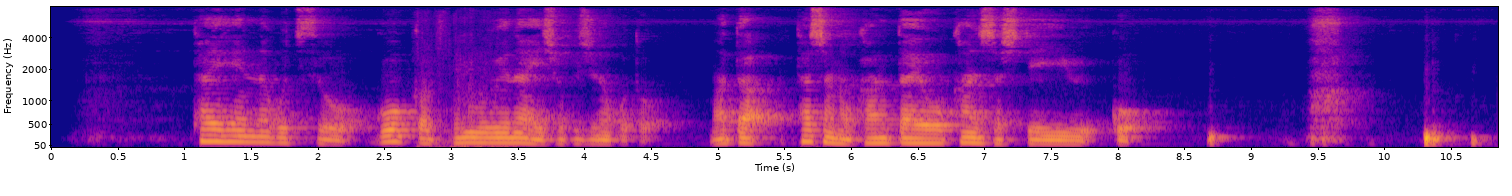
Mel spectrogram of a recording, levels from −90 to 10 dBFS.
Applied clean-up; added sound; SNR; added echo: neural separator model SepFormer DNS4.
